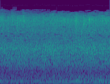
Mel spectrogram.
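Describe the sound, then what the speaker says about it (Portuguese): A heavy rain shower in Betânia, in rural Angelina, pours down as a dense, constant hiss of rain hitting surfaces, steady and close with no voices. "o vídeo dessa chuvarada que caiu por lá"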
